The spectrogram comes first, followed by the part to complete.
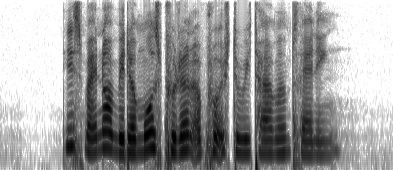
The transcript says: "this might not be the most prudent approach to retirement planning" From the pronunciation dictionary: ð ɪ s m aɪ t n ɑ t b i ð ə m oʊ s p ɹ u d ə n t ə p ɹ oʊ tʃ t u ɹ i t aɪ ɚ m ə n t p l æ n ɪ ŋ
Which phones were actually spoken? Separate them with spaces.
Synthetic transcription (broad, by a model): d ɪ s m aɪ t n ɑ t b i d ə m oʊ s p ɹ u d ə n t ə p ɹ oʊ tʃ t u ɹ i t aɪ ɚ m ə n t p l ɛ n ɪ ŋ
